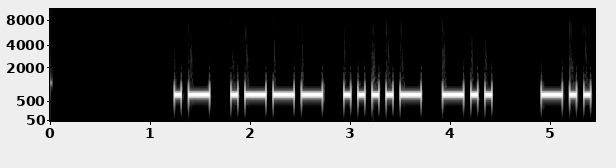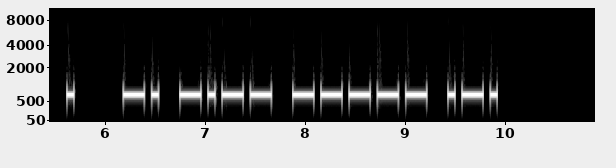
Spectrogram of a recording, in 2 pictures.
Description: Morse code, heard as a keyed tone, about 17 wpm, 700 Hz. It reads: AJ4D DE NY0R
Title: USA Callsign DE Callsign - 4 Characters - 17wpm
